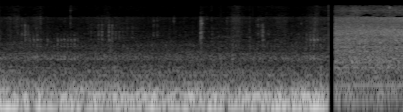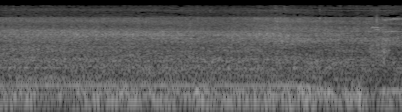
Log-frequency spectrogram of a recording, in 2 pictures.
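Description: Low rumble of a Toyota Fortuner's engine and tyres heard from inside the cabin as it creeps along. About three seconds in it cuts abruptly to quieter outdoor traffic noise with a steady low hum of idling vehicles.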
